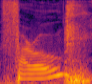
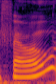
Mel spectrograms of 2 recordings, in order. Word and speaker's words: Farrow: On dit Faro ou Faro? C'est comme vous voulez, mais si vous voulez le prononcer avec l'accent anglais, c'est Faro. Et sinon, c'est Faro, c'est bien aussi. Parce que ton papa est anglais, c'est ça?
